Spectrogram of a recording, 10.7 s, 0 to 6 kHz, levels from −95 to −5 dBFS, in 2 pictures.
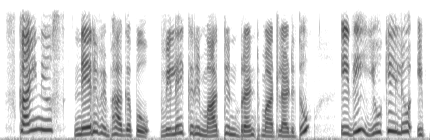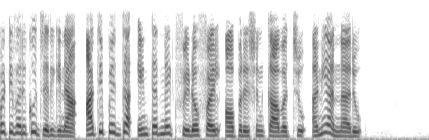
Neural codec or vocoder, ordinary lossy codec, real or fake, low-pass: none; none; real; 5.4 kHz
